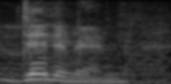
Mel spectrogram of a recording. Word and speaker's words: Dinneman: Matt Dinneman and his beautiful book. Did I say that correctly? – You said it correctly. Matt Dinneman rhymes with cinnamon.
